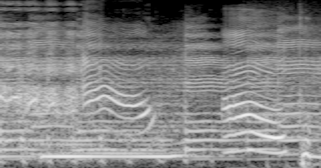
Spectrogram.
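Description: Live dangdut band music: a steady held keyboard chord, with a voice twice calling out in a wavering, wobbling pitch.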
